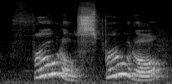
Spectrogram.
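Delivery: high loud gleeful nonsense; silly nonsense. Acted. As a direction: blurt the silly rhyme with glee. Bluebird says silly words.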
